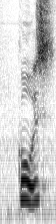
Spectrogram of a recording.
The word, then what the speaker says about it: coup: to is I've seen companies go through a coupe a coup is how you pronounce it actually these are like cancers where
